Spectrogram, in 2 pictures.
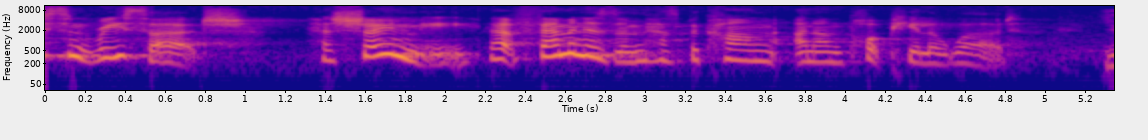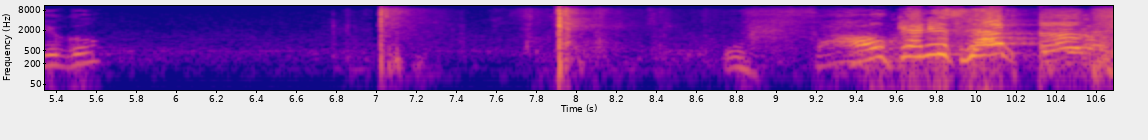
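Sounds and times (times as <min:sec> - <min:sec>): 
speech: 0:00.3 - 0:05.7, 0:08.7 - 0:10.6
sharp loud slaps: 0:06.8 - 0:08.3.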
